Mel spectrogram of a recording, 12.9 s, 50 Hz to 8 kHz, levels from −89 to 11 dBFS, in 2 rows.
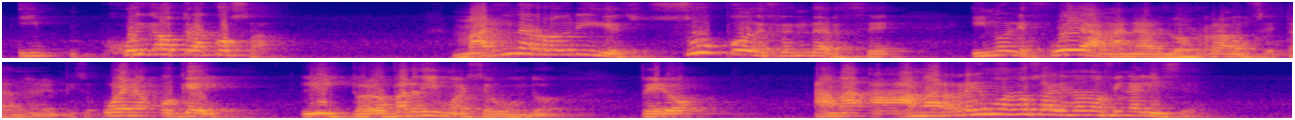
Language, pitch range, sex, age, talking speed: Spanish, 125-175 Hz, male, 30-49, 165 wpm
